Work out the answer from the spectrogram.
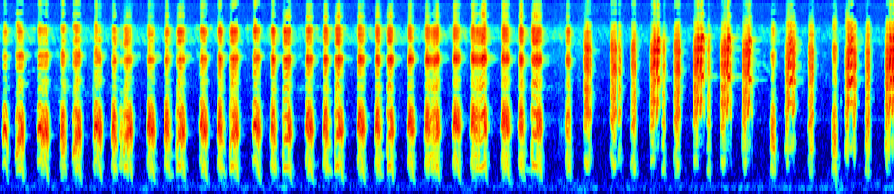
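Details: Rapid clucking series from a female Chukar partridge, the chuk notes tumbling quickly at first, then turning harsher and higher toward the end, forming a continuous nine-second rally.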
